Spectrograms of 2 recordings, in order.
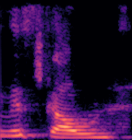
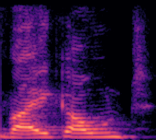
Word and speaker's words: viscount: और मैं पढ़ रही थी विस्काउंट, ओके। और मैंने सारी उम्र इसको विस्काउंट बोला है, बट वर्ड इज वाइकाउंट, ठीक है। और इसकी प्रोनाउंसिएशन थी वाइकाउंट।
